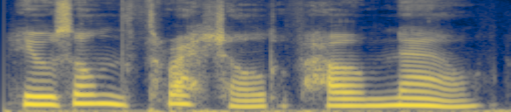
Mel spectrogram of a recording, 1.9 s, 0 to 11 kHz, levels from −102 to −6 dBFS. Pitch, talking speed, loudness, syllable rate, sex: 210 Hz, 250 wpm, -16 LUFS, 5.0 syllables/s, female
